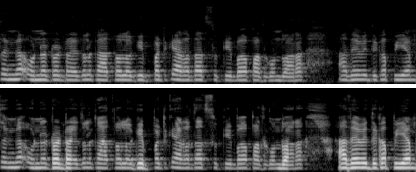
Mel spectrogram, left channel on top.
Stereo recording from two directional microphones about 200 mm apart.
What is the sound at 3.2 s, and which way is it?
Speech, 50° right (ahead or behind).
